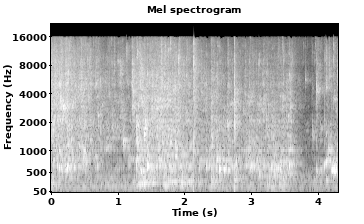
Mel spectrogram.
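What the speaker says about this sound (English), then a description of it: "and I splash the cold water on my face there" Cold water splashed and running at a bathroom sink after a wet shave with a Parker 24C razor and menthol cream, a steady close wash of trickling and splattering water with brief louder splashes.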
